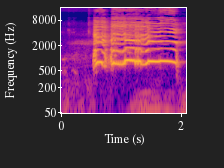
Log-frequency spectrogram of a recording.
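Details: Chicken from a backyard flock recorded on Monday, 10 October 2022, a day with eight eggs laid. One loud, harmonically rich crow holds a steady, slightly wavering pitch for about one and a half seconds before breaking off abruptly.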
